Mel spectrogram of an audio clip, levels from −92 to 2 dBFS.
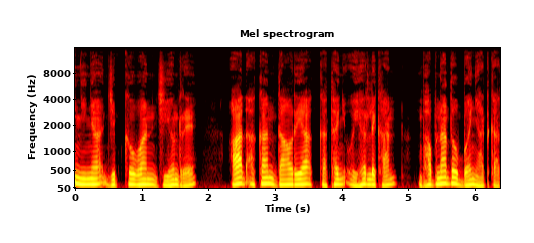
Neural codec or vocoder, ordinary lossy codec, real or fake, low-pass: none; none; real; 14.4 kHz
